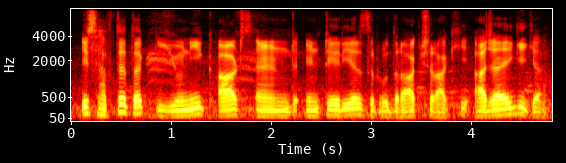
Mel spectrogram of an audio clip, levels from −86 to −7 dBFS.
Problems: background sounds at intervals, background conversations at intervals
